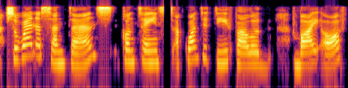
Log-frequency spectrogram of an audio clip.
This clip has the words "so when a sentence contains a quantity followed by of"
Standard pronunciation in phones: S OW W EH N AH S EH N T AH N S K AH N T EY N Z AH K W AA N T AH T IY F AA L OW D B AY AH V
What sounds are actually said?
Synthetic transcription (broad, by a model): S OW W EH N AH S EH N T AH N S K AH N T EY N S AH K W AA N T AH T IY F AA L OW D B AY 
